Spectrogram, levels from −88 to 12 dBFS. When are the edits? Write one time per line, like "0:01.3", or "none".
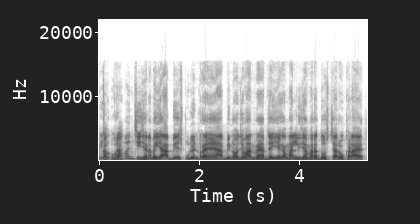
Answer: none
